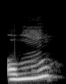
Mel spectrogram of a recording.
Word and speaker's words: Om: And if somebody had to pronounce his name, they rounded the lips to pronounce O as a sun around a circle, and then there was Om as a crescent.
